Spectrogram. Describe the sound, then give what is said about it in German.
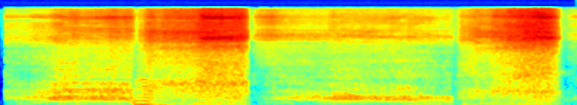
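A cobra hisses in three long, loud, breathy bursts, each lasting a couple of seconds with brief gaps between; a voice briefly exclaims once. “Eine Kobra. Ja, ist eine Kobra.”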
